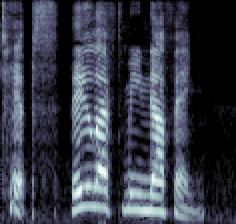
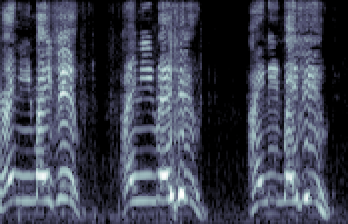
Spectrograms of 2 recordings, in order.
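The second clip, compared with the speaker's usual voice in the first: high, whiny repeated demand; hammed-up high-pitched tantrum; mock yelling; 11 semitones higher than usual. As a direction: mimic teens throwing a tantrum, pitched way up. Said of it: "they're yelling at me".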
